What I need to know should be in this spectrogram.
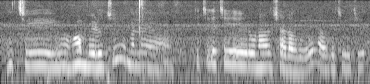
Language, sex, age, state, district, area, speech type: Odia, female, 30-45, Odisha, Rayagada, rural, spontaneous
